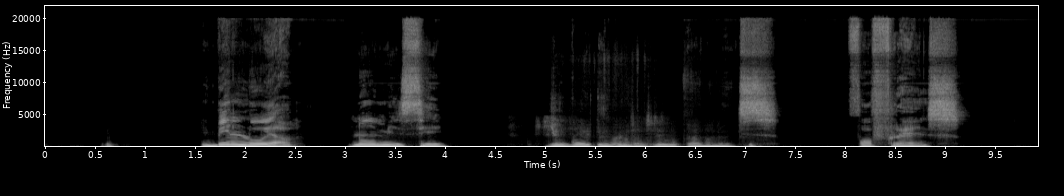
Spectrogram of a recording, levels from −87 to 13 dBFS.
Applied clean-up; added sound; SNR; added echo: neural mask model DeepFilterNet 3.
